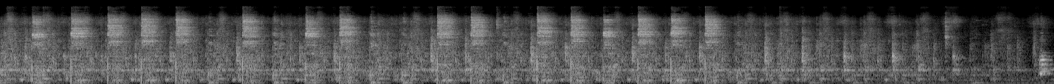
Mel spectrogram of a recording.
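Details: 1937 Lister D single-cylinder rated 2 hp, first run after many years unstarted, makes lumpy beats at about three a second with cracking pops and irregular gaps. It is running badly and backfiring; the owner suspects timing, unconfirmed.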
